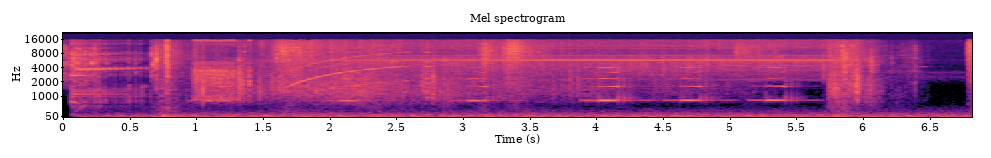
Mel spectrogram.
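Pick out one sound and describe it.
An electronic tracker beeps in short repeated pulses.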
